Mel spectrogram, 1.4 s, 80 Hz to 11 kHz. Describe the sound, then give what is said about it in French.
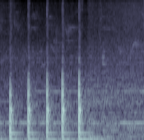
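Five firm knocks on a wooden door opening onto the street, at 45 rue du docteur Simone Sedan, a small alley in Marseille, evenly spaced in quick succession, resonant with a hollow thud, then quiet room tone. “C'est une porte en bois qui donne sur la rue.”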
